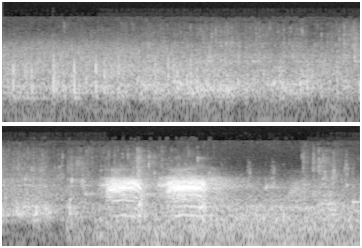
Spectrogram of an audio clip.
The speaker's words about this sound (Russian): Ну что каркаешь? Неужели не накаркалась?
